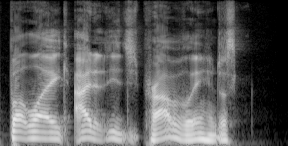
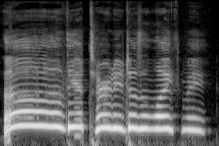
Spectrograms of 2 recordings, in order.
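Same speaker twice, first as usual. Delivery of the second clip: much higher, whiny mock voice; mocking falsetto. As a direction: tease her with a squeaky put-on whine. Mocking cohost's upset reaction.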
